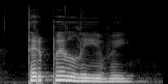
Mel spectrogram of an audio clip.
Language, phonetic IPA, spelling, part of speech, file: Ukrainian, [terpeˈɫɪʋei̯], терпеливий, adjective, Uk-терпеливий.ogg
- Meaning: patient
